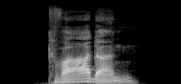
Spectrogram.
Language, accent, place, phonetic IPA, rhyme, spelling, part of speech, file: German, Germany, Berlin, [ˈkvaːdɐn], -aːdɐn, Quadern, noun, De-Quadern.ogg
- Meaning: dative plural of Quader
